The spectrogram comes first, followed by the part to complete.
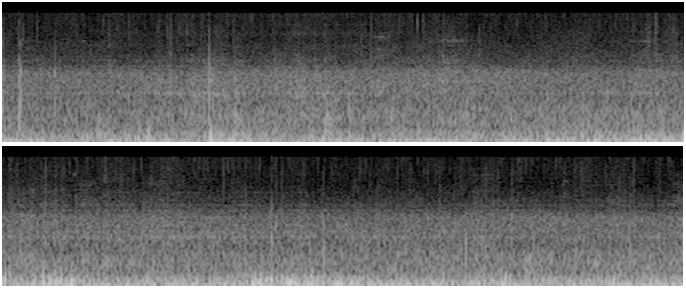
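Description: Freight cars (tank cars, covered hoppers and gondolas) rolling past at low speed: a steady low rumble of steel wheels on rail, with scattered clicks and clunks from the wheels.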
